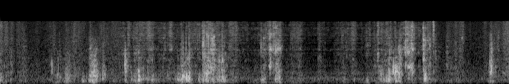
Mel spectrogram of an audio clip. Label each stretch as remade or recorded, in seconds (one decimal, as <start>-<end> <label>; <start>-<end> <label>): 0.0-1.2 recorded; 1.2-4.3 remade; 4.3-5.1 recorded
